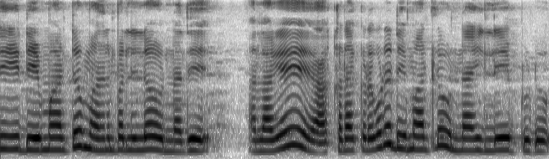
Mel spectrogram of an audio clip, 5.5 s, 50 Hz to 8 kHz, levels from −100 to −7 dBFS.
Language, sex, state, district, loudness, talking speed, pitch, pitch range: Telugu, female, Andhra Pradesh, Annamaya, -15 LUFS, 140 wpm, 230 Hz, 220-290 Hz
